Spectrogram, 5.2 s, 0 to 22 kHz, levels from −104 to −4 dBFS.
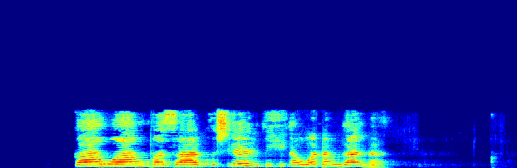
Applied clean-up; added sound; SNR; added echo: neural mask model DeepFilterNet 3.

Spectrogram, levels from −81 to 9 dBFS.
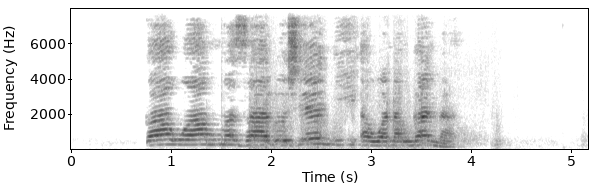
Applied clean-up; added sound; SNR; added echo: neural separator model SepFormer DNS4.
